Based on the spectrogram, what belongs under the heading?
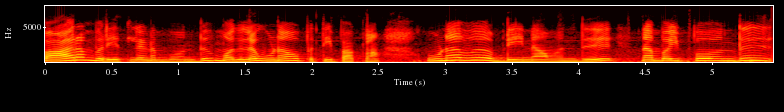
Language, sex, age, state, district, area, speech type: Tamil, female, 18-30, Tamil Nadu, Tiruchirappalli, rural, spontaneous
